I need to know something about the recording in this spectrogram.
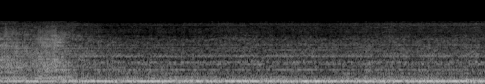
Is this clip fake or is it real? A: fake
